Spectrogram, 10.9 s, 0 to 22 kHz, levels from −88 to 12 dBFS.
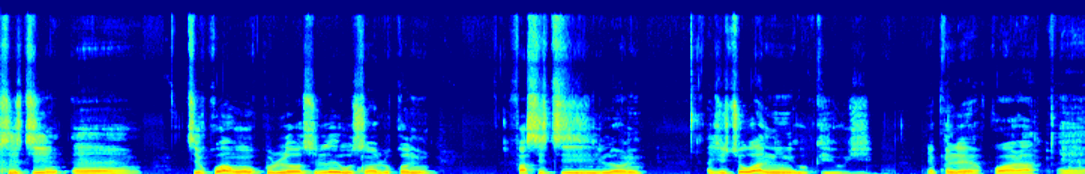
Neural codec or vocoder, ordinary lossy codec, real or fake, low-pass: none; none; real; none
